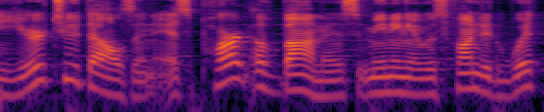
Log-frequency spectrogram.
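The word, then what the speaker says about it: Bomis: I know it's pronounced bomb is because under their frequently asked questions they tell me that bombis rhymes with Thomas right above does the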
